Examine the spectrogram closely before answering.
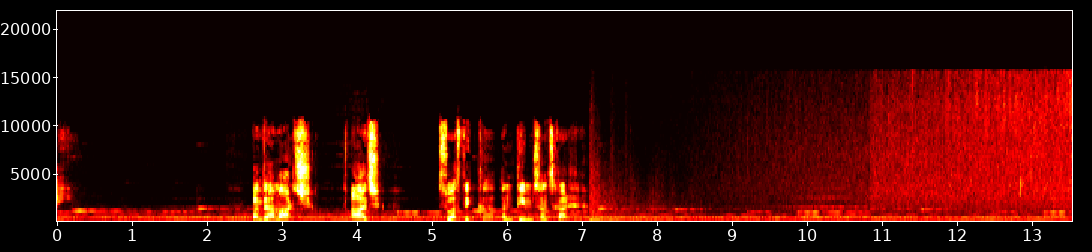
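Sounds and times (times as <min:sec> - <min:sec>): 
speech: 0:02.6 - 0:04.4, 0:05.1 - 0:07.3
distant low rumble of thunder: 0:07.1 - 0:13.5
steady continuous rain pouring down: 0:07.1 - 0:13.5.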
